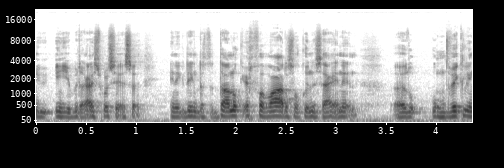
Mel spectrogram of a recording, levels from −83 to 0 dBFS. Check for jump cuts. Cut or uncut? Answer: uncut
